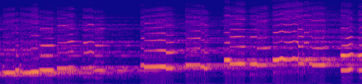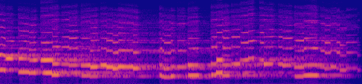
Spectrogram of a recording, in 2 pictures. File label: Nay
